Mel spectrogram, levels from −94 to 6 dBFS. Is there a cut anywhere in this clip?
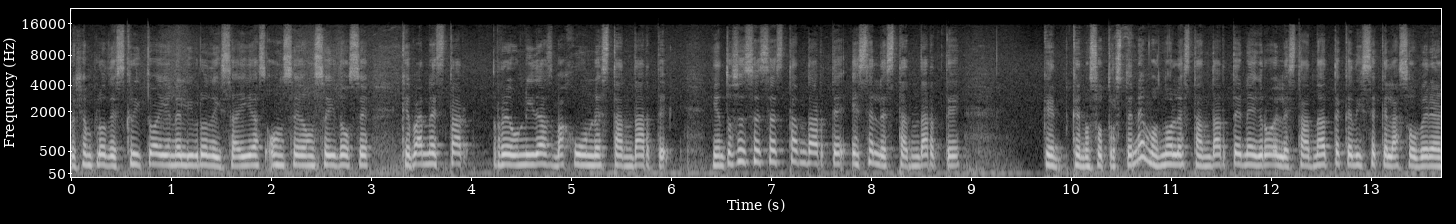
no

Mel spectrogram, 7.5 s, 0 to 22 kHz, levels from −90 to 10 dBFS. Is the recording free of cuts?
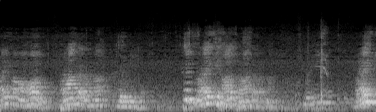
yes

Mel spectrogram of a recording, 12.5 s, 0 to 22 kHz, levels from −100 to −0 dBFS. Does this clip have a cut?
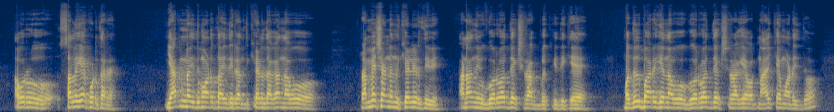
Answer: no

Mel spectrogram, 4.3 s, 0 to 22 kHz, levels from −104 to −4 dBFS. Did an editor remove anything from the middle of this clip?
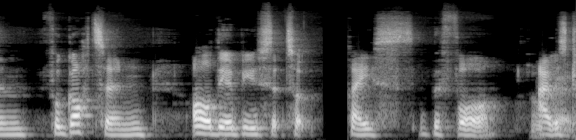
yes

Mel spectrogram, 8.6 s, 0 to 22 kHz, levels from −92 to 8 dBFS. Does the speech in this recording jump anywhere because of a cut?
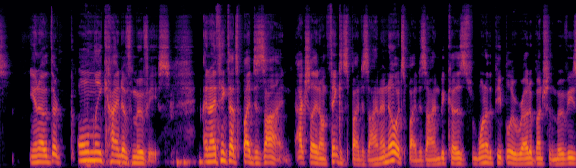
yes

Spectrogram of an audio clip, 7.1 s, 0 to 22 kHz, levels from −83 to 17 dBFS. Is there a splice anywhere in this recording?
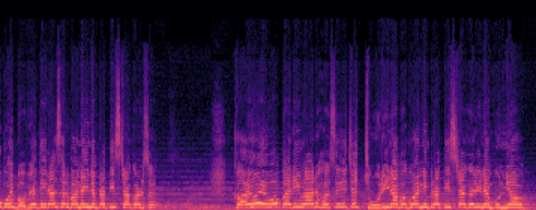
no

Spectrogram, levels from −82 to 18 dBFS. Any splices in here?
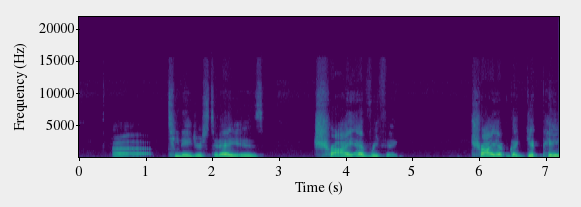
no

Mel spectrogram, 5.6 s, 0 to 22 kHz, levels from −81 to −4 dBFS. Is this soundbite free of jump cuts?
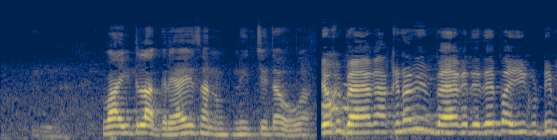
no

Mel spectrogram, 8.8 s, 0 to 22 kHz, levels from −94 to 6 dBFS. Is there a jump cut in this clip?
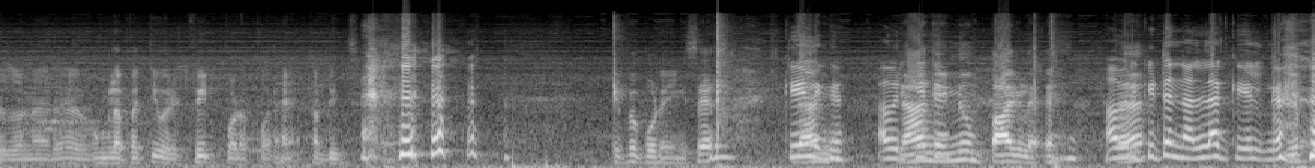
no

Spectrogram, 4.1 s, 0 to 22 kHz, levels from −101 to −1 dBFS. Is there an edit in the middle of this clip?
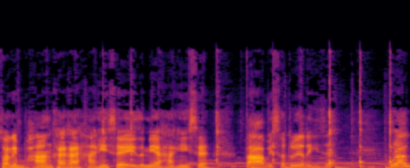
no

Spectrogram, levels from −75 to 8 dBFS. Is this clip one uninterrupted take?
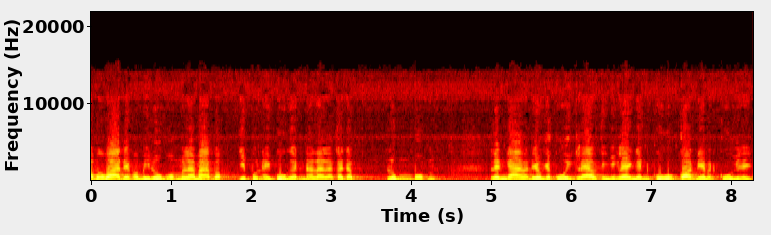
yes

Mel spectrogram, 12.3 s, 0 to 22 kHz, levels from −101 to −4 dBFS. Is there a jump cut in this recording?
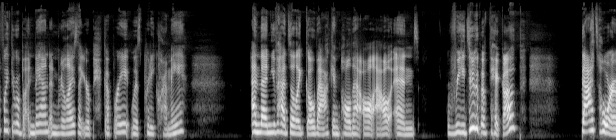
no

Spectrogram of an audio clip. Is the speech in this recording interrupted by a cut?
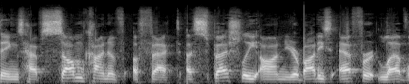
yes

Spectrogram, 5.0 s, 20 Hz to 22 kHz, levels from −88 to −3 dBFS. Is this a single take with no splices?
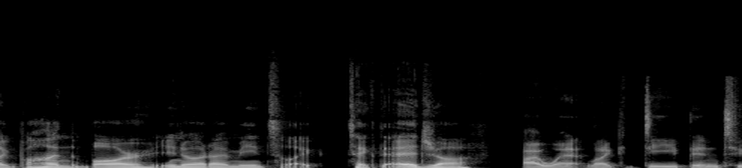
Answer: no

